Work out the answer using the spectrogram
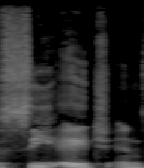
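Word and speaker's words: च: on how to properly pronounce this letter use the word staunch heart staunch art the CH and staunch and the H and heart if you combine those two sounds together you'll get the accurate pronunciation staunch heart cha-cha ston chart so that is the letter cha this is a letter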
